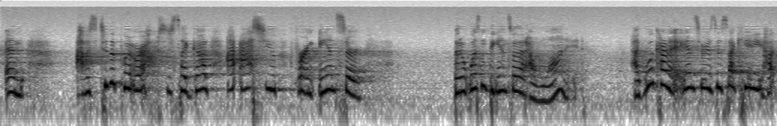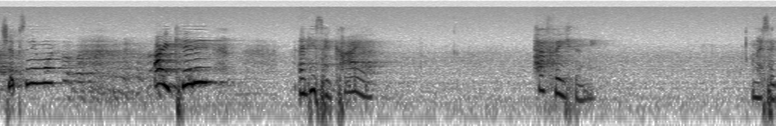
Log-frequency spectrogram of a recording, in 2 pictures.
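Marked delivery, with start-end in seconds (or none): 2.6-13.1 building from high to much higher and louder; rising indignation toward God; exasperated. Retold or imitated. Demanding answers from God, building exasperation. 14.9-18.3 softer, calm answer in God's voice; a hint of a tender voice of God; gentle reassurance. God comforting Kaya, softly.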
